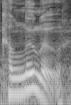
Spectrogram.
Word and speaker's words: Cthulhu: And I heard that H.P. Lovecraft pronounced Cthulhu the way, not the way I'm saying it, and like everybody else says it. He says it really like, what is it? Like Cthulhu. It sounds really strange.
